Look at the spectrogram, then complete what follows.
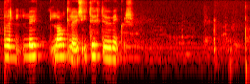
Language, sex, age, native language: Icelandic, female, 11, Icelandic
